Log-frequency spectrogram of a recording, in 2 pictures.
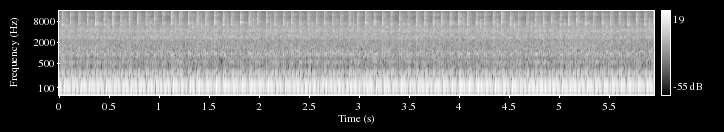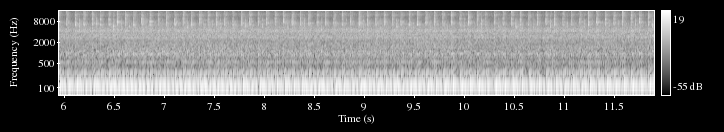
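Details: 1971 Triumph T120 twin, first cold start after cleaning pilot jets: steady, even twin beat at a settled idle, no knocks or misses; idle fast at first then kicked down, running healthy, no tach fitted.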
